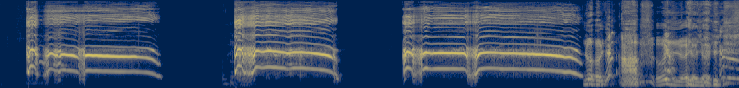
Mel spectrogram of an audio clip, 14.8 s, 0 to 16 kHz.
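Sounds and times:
rooster crowing loudly: 0.5 - 3.2, 4.7 - 6.8, 8.0 - 11.6
laughter: 11.6 - 14.7
speech: 11.7 - 14.7.

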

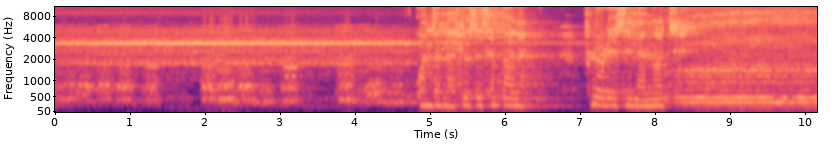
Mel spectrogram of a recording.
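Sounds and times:
distant dog barking: 0.0 - 5.0
steady high-pitched night drone: 0.0 - 10.1
speech: 4.9 - 6.5, 7.1 - 10.1.

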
